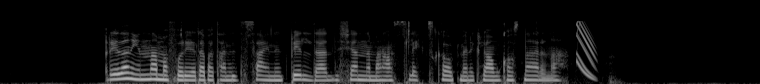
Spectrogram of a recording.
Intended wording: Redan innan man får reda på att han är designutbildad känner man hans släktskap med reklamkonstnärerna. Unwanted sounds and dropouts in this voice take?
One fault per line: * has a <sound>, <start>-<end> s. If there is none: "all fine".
* has a chirp, 5.8-6.0 s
